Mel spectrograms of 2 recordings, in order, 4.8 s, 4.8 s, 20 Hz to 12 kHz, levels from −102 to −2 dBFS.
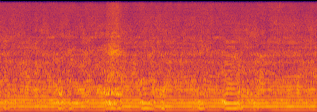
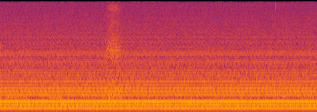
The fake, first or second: first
